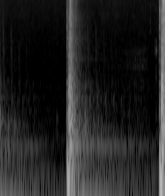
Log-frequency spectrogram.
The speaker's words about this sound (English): The three ominous knocks. Right. The doctor has arrived.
